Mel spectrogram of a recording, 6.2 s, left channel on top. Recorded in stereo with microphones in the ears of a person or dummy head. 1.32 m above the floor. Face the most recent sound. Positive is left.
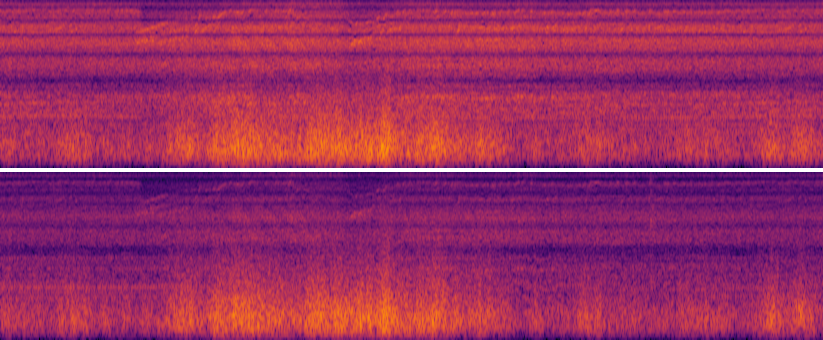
turn(degrees=45)  # may be behind; listen again after turning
